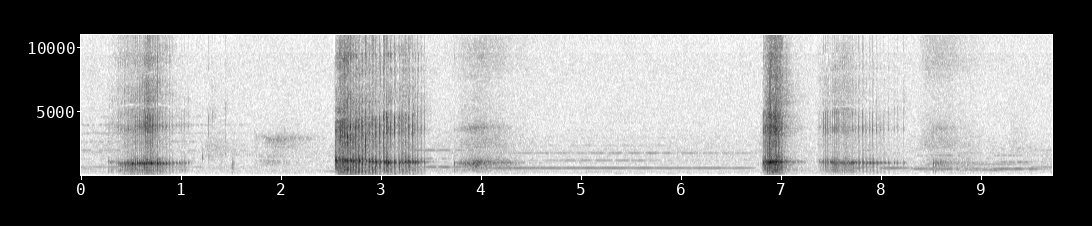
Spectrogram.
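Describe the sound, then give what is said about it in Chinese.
A person imitates severe, harmful snoring: heavy, irregular, uneven rasping snores rising and falling in loudness, then a long near-silent pause broken by a sudden sharp, loud snort and a few more snores. “恶性打呼噜是什么一个状况呢？我们来模仿一下。”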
